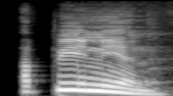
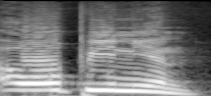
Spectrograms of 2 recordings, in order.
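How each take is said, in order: First: ओपिनियन said with an open aa, apinion; teacher giving the correct ओपिनियन as apinion; right pronunciation. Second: ओपिनियन said slowly with a rounded o, opinion; teacher slowly mocking the wrong ओपिनियन; wrong pronunciation. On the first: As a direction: open the first vowel of ओपिनियन to aa. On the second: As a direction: stretch out ओपिनियन with a long o as the wrong way. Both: Shown as a demonstration. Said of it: "not ओपिनियन".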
